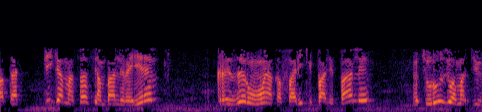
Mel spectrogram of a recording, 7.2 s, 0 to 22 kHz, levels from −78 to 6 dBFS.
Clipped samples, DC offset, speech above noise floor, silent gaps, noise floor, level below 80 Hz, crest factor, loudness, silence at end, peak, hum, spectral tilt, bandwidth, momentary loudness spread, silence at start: under 0.1%; under 0.1%; 27 dB; none; -52 dBFS; -62 dBFS; 18 dB; -25 LUFS; 0 s; -8 dBFS; none; -2 dB/octave; 3.9 kHz; 9 LU; 0 s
